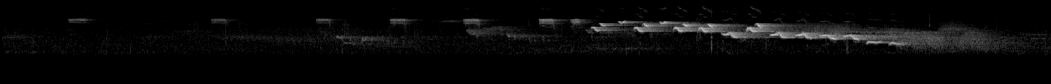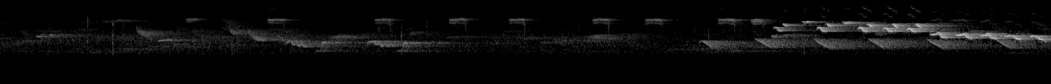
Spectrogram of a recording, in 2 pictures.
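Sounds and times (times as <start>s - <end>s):
male red-breasted flycatcher singing: 5.9s - 9.2s, 17.6s - 21.0s.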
